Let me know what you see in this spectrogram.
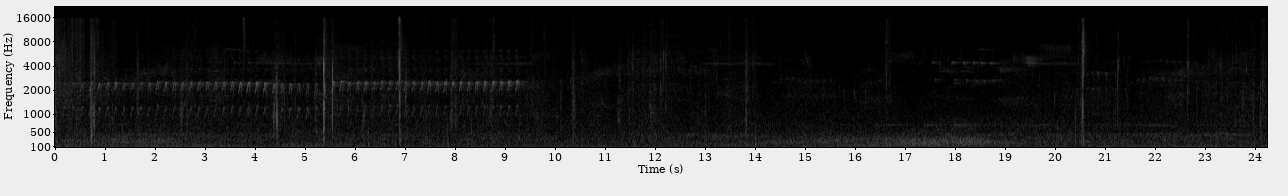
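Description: Faint bird trill: a fast run of identical notes on one high pitch, two long trills of about four seconds each in the first ten seconds, then only scattered faint calls. Occasional soft ticks and crunches of footsteps on a forest path.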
